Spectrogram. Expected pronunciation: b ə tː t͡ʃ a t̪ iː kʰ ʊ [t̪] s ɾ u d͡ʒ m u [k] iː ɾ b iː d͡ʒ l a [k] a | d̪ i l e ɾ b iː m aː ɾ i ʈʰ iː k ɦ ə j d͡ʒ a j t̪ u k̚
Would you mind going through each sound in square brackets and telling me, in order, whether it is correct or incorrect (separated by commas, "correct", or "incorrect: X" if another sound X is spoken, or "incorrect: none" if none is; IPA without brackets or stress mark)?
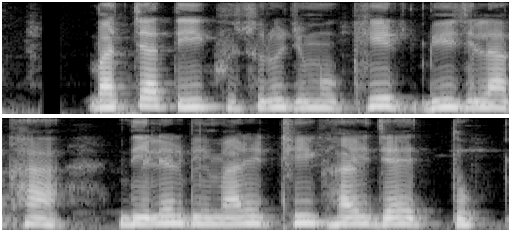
incorrect: none, incorrect: kʰ, incorrect: kʰ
